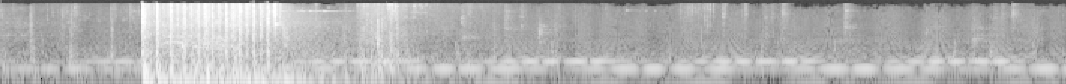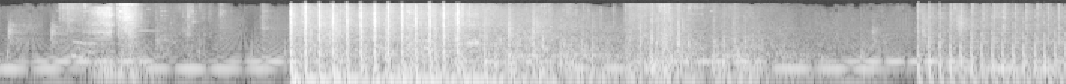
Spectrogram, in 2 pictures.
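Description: A rifle fires loud, booming shots.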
